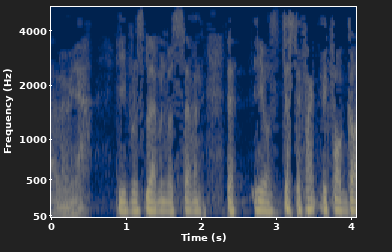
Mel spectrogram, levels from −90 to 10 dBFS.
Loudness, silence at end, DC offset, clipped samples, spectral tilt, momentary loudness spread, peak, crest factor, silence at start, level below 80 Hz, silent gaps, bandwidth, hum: -30 LUFS; 0 s; under 0.1%; under 0.1%; -10 dB/octave; 10 LU; -12 dBFS; 16 dB; 0 s; -52 dBFS; none; 5.4 kHz; none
